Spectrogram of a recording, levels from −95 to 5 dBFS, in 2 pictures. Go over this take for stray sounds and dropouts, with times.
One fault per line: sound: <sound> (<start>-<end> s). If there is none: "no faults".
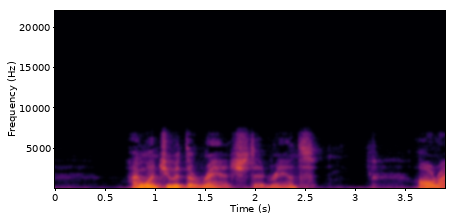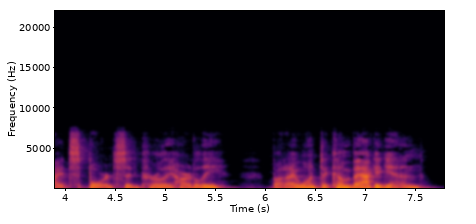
no faults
